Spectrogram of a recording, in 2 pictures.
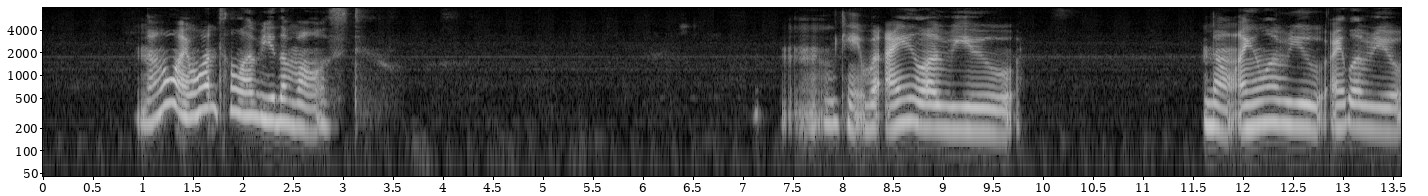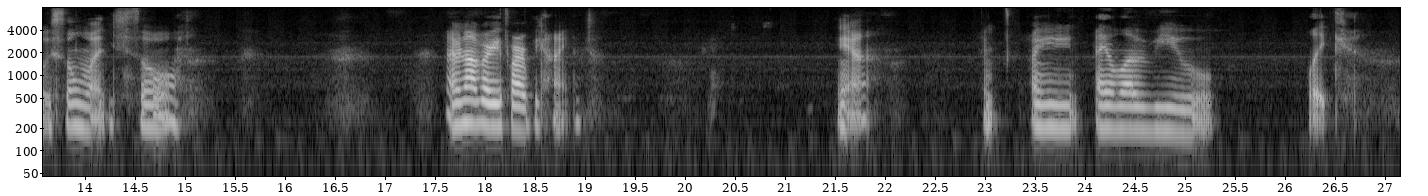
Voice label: Recorded Skype Call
